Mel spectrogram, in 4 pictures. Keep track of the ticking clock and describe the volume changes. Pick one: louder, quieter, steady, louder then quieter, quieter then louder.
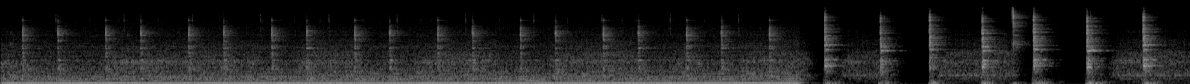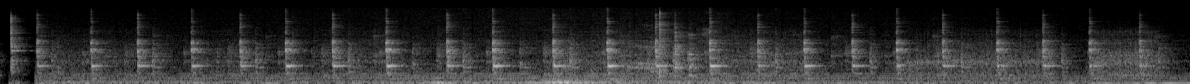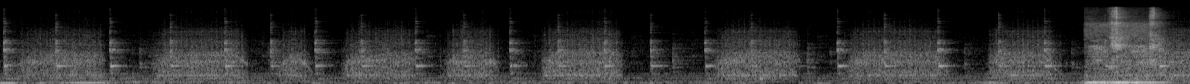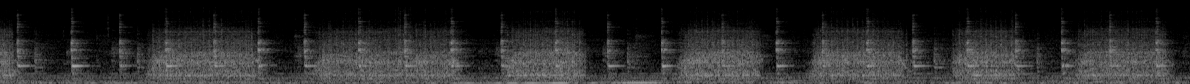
louder then quieter.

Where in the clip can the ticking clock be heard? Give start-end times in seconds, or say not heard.
0.0-47.5.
